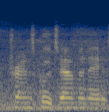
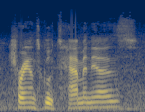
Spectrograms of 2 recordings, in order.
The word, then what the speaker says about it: transglutaminase: of freaked out about trans glute how do pronounce it again are transglutaminase Thank You transglutaminase that's actually glue usually comes from meat glue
